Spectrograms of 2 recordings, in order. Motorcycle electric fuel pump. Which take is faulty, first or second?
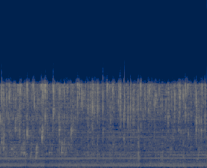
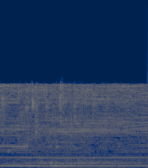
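first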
